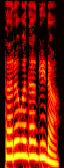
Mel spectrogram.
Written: ತರವದ ಗಿಡ

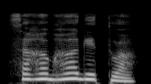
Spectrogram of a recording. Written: ಸಹಭಾಗಿತ್ವ

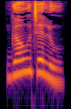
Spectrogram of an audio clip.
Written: ಗೌಜಲು

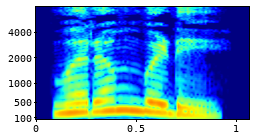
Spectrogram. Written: ವರಂಬಡೆ

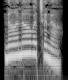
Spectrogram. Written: ನಾನಾವಚನ

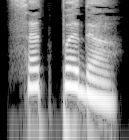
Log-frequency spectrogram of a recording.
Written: ಸ್ಥಪತಿ

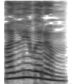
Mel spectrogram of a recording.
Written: ಅಲ್ಲಿವರಂ

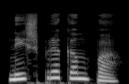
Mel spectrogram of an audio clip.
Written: ನಿಷ್ಪ್ರಕಂಪ

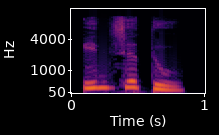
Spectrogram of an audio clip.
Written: ಇಜ್ಜತೆ

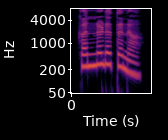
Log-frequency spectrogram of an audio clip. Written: ಕನ್ನಡತನ

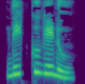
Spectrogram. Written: ದಿಗ್ಗೇಡಿ

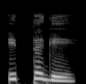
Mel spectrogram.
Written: ಈಡಿಗ

